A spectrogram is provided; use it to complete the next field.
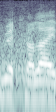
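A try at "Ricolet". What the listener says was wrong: Why do you all call him Rick Olay? I think it's Rick Ollie. I know there's an accent on the E, but there's another vowel comes before it. If it was Olay, it would just be O-L-E with an accent.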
